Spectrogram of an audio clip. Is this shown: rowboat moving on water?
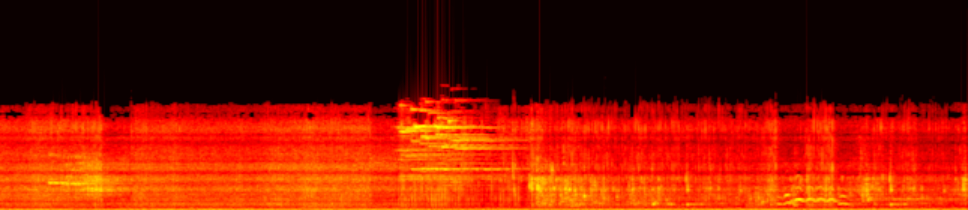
yes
